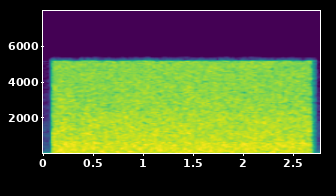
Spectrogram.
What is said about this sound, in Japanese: white noise, a scientifically designed sound that helps you fall asleep. 本当だね。scientifically designed sound. 科学的に設計された音で、この音が helps you fall asleep. 眠りを助けてくれるってことだね。でもホワイトノイズって、一体どんな音なんだろう気になるなビリー君、ホワイトノイズ、こんな感じですよ。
